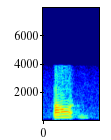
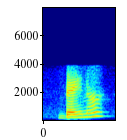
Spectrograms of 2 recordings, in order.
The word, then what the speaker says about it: Boehner: Okay, while the White House and the House Speaker John, how do you pronounce his name? Boehner. Boehner. – I always call him Boehner, but yeah, it's like Boehner. That's what I wanted to call him, but I knew it wasn't right.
